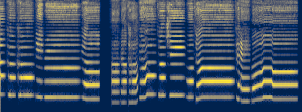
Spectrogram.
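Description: An UTAU voicebank's synthesized female singing voice, converted from CV to VCV, sings sustained notes that step up and down in pitch, with a short break about two seconds in. Her notes start on time, not too early, because the envelopes have been reset.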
